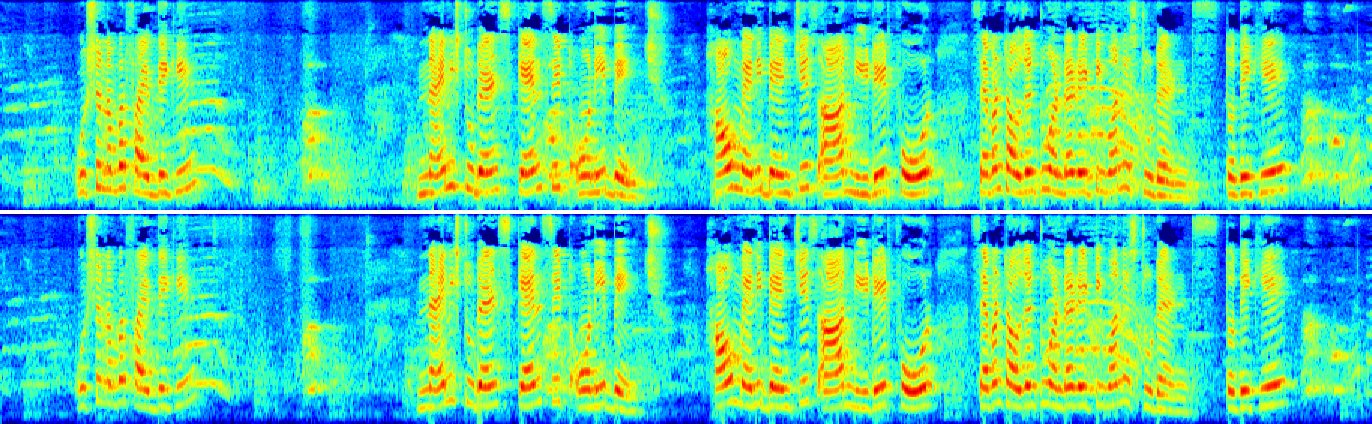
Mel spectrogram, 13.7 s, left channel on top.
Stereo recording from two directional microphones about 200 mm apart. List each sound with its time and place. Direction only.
0.7 s a woman's voice: 10° right (ahead or behind)
4.2 s a woman's voice: 30° right (ahead or behind)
